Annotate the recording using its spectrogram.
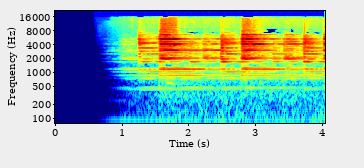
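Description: Bells ringing, fading in after about a second of silence: about five strikes, each left ringing into the next.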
